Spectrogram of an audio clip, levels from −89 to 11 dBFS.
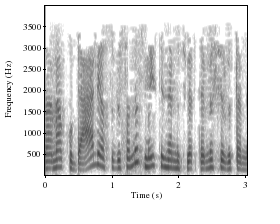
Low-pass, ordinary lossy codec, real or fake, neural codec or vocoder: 3.6 kHz; MP3, 16 kbps; real; none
